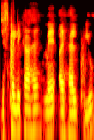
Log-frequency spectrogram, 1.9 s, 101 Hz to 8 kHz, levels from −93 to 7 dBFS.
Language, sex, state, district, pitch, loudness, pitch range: Hindi, male, Uttar Pradesh, Jyotiba Phule Nagar, 125 Hz, -18 LUFS, 120-135 Hz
